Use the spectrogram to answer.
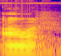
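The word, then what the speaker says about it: hour: एन आवर, इसमें एच की sound क्या होती है होती है, इसमें है की साउंड नहीं आ रही है।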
